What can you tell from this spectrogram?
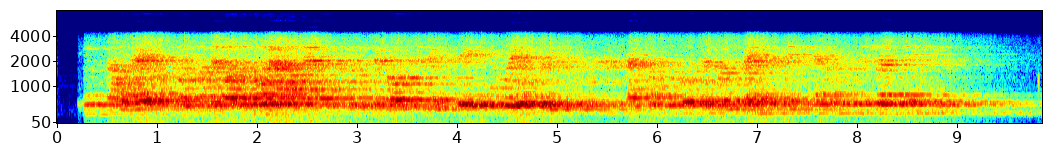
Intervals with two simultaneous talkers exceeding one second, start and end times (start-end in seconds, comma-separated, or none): none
